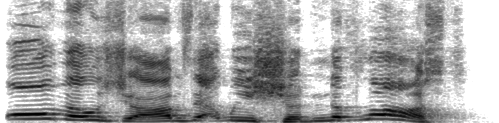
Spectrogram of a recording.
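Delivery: mock-cheery agreeing with the governor in a high voice; sarcastic high agreement. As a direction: fake enthusiasm dripping with sarcasm.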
